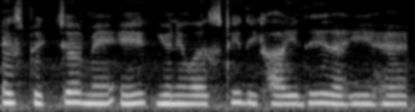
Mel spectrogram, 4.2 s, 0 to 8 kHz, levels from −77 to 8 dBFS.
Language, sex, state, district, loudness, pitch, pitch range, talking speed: Hindi, female, Uttar Pradesh, Lucknow, -14 LUFS, 230 Hz, 225-250 Hz, 130 wpm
